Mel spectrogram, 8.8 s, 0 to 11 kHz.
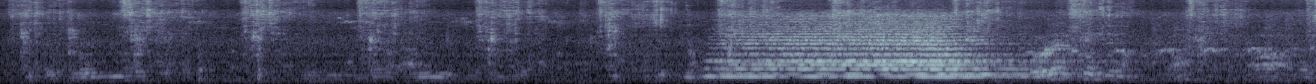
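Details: Jafarabadi (Dhullaya, Jafra) buffalo at a market on the 14th, Bhogi festival day: one drawn-out, rich harmonic bellow of about two seconds rising out of a man's speech, which continues before and after.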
